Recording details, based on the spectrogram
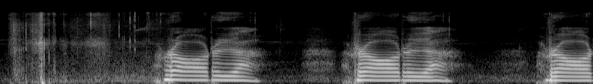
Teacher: as an initial consonant it makes a rolled Scottish R sound and as a final consonant it makes an end sound and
